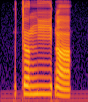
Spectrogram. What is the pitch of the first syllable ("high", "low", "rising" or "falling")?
high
